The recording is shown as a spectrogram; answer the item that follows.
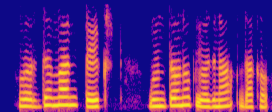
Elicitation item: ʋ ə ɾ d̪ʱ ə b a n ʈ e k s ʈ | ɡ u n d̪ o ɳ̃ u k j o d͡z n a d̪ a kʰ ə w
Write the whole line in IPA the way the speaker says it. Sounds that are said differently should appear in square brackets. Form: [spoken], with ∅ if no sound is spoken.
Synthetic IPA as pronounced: ʋ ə ɾ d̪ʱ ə [m] a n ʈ e k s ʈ | ɡ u n [t̪] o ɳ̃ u k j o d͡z n a d̪ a kʰ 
